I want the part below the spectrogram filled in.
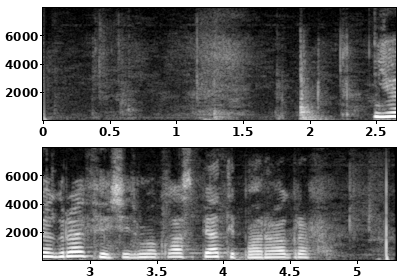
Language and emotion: Russian, neutral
